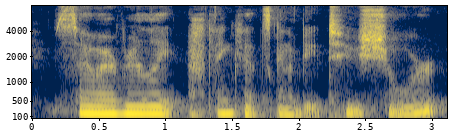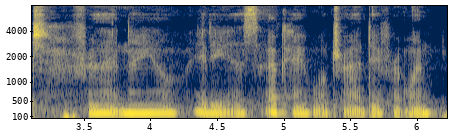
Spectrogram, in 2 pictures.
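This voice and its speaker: A woman whispers quietly at a moderate pace. Her voice is somewhat breathy. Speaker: nail art hobbyist video maker. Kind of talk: tutorial demonstration. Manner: whispering, hushed; casual, hesitant.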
